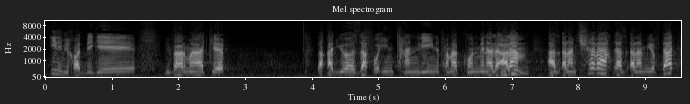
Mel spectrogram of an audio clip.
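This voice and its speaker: A man teaching a classroom lesson on grammar, reading phrases slowly and then explaining them briskly while addressing his students. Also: high-pitched, bright, forceful tone, no room sound. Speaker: seminary teacher of Arabic grammar.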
